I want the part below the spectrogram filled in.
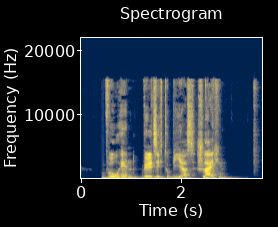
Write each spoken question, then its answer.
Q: Wohin will sich Tobias schleichen?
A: Aus der Firma. Er will sich aus der Firma schleichen.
